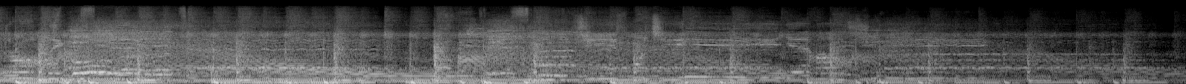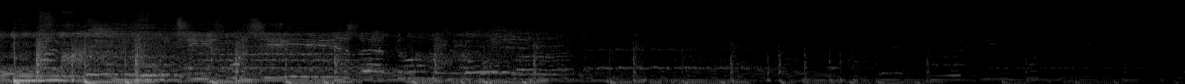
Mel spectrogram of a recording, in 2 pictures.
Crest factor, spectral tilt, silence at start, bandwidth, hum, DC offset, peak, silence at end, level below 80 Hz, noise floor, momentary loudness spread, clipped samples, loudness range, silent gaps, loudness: 20 dB; -5 dB/octave; 0 s; 17 kHz; none; under 0.1%; -2 dBFS; 6.6 s; -32 dBFS; -69 dBFS; 25 LU; under 0.1%; 24 LU; none; -20 LUFS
